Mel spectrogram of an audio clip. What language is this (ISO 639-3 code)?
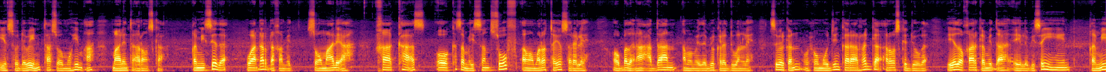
som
